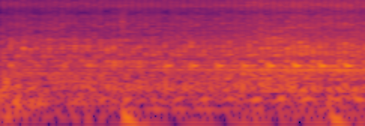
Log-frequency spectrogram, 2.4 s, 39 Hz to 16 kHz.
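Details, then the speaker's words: Nissan ZD30 3.0 diesel, previously no-start from failed electronic control box on back of injection pump, after box repair: starts easily, smooth, even clatter at steady idle with no misses or knocks; normal idle. "มยลองเลขดูหน่อยอโอเคถือว่าสมบูรณ์นะครับถือว่าสมบูรณ์นะครับ"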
